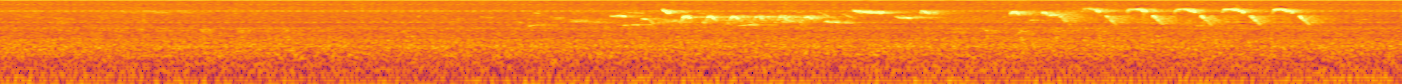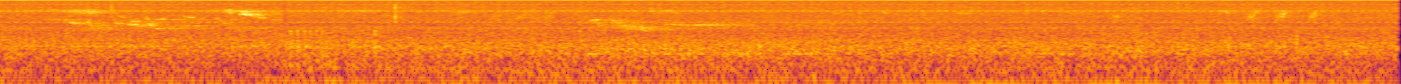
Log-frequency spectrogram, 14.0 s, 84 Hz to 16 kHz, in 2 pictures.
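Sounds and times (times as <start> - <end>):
low background rumble: 0.0 - 14.0
small songbird singing: 0.0 - 14.0.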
